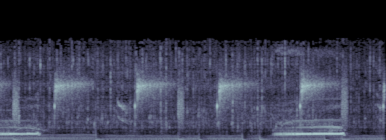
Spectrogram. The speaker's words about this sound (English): The call of the Sonoran Desert Toad has been described as a weak, low-pitched toot, lasting less than a second.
